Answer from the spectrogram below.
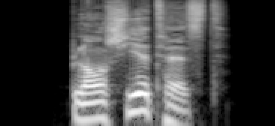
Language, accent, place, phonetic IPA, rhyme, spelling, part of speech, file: German, Germany, Berlin, [blɑ̃ˈʃiːɐ̯təst], -iːɐ̯təst, blanchiertest, verb, De-blanchiertest.ogg
- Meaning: inflection of blanchieren: 1. second-person singular preterite 2. second-person singular subjunctive II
